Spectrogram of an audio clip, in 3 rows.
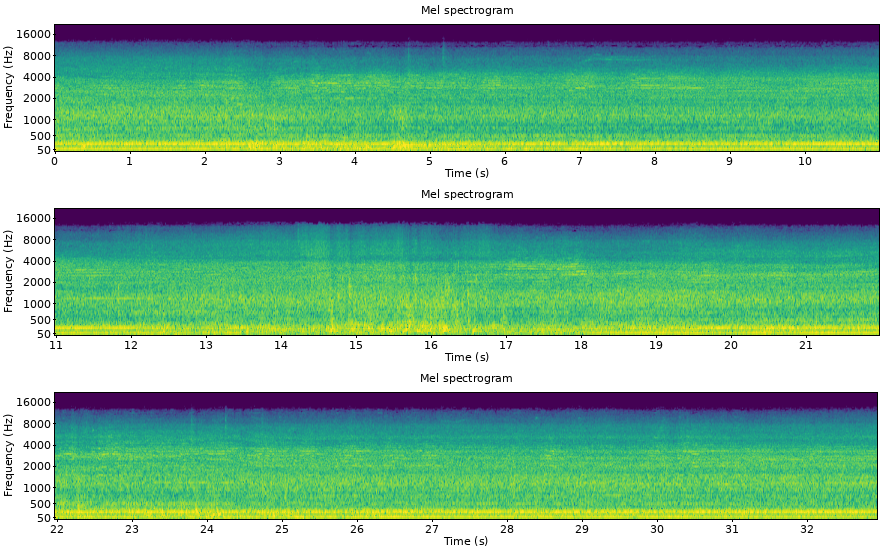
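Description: Hyundai 210 crawler excavator's diesel engine running steadily over rushing river water. About halfway through, the even hum breaks for a few seconds and a rush of noise comes as the bucket digs and splashes into the stony riverbed.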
